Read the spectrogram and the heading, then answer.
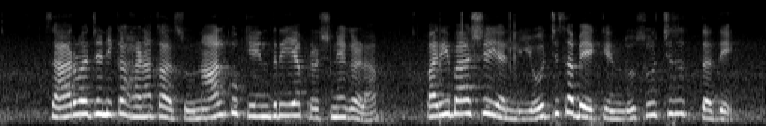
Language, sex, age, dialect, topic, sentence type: Kannada, female, 31-35, Coastal/Dakshin, banking, statement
